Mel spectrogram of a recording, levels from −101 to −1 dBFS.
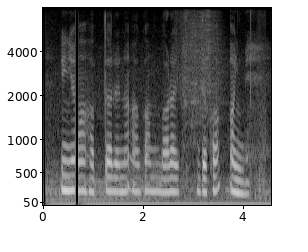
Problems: none marked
